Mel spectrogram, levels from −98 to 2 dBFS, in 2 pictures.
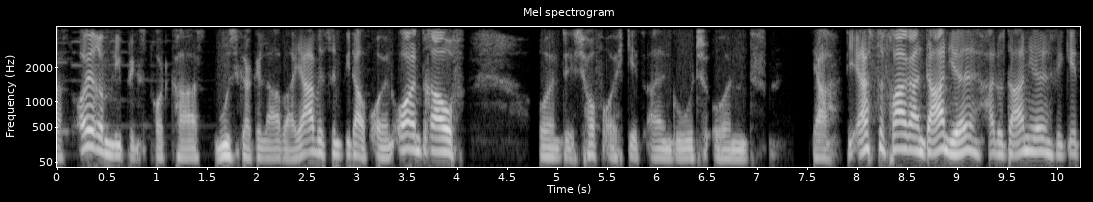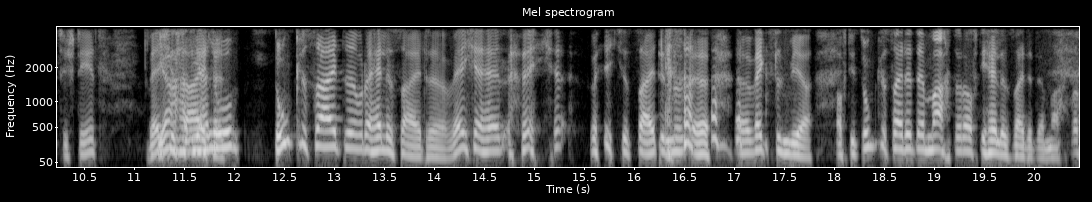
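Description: A noise suppressor designed for speech stayed active across the whole clip and treated steady tones, ambience and decaying tails as noise. The level therefore swings by around 5 dB as sustained parts are pulled down and attacks pass, so the sound pumps and thins.

The same suppressor then misjudged individual moments as noise and cut them hard. From 0.88 to 1.19 s the level drops by about 18 dB, from 4.02 to 4.31 s by about 19 dB, and from 4.51 to 4.71 s by about 15 dB. Each event sounds like a brief dip or hole where held sound sinks and its decay is cut short. All of this sits inside the narrow band of a G.711 mu-law call path, with nothing above 4 kHz.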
